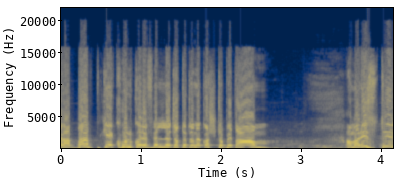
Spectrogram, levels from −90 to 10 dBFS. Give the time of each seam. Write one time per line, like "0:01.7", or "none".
none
